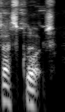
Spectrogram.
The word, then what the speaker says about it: Sasquatch: Sasquatch. Like a watch. Sasquatch. That's a good way.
